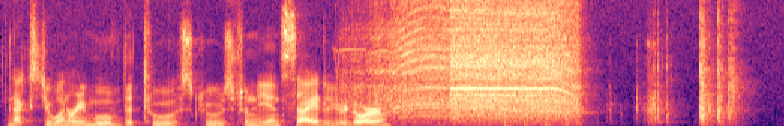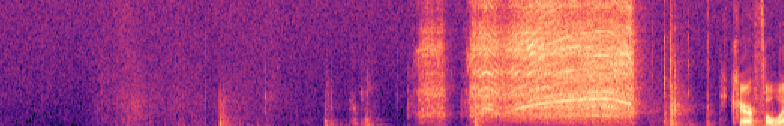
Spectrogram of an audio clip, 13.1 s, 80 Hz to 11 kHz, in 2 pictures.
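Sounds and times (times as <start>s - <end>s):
cordless drill running: 2.8s - 5.0s, 10.0s - 12.0s.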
